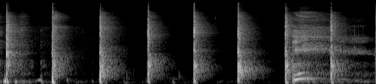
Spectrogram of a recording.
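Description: Slow, evenly spaced claps, about eight sharp loud smacks roughly half a second apart, each with a ringing tail, thickening into a busier burst of clapping near the end; no one talks.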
